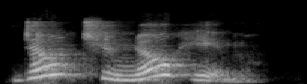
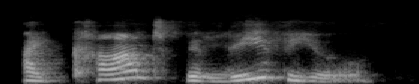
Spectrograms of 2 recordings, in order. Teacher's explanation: auxiliaries in negative don't can't. So they become stressed because they deny everything.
